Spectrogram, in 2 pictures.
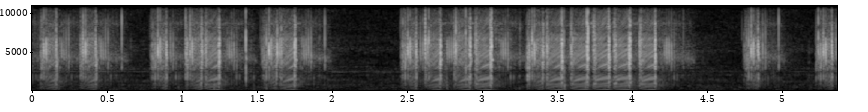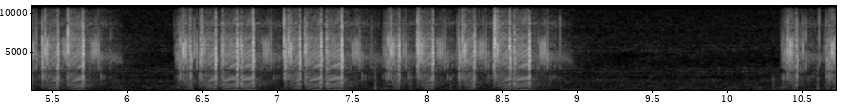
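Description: Paper pages rustling as a book is leafed through in several bursts of a second or two each, with short pauses between.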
